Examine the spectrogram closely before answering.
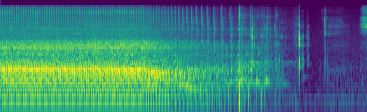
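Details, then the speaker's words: Yard Machines mower after a tune-up (carb diaphragm, air filter, oil, bent auto-throttle fixed), slightly flooded and burning off fuel: steady four-stroke beat at governed speed, smooth wind-down at shutoff; runs normally. "was running it had a quite a bit of fuel to burn off there admit it a little bit of raw exhaust out there"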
